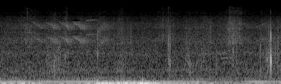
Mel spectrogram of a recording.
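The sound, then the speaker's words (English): A few sharp, isolated tick calls of a myrtle warbler ring out, spaced irregularly over a steady low rumble of outdoor background noise. No one speaks. “Okay, that tick is familiar to me”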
